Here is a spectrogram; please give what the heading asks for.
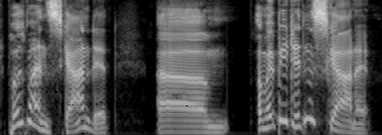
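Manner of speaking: a hint of a Scottish accent, unhurried; mock Scottish accent. Imitating the seller's Scottish accent as he explains the postman. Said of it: "That's how he talks".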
